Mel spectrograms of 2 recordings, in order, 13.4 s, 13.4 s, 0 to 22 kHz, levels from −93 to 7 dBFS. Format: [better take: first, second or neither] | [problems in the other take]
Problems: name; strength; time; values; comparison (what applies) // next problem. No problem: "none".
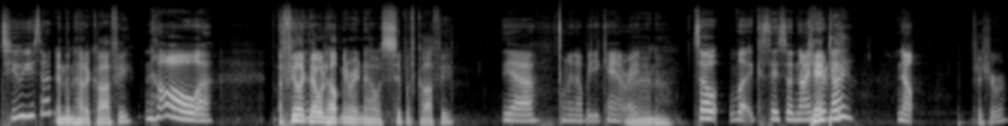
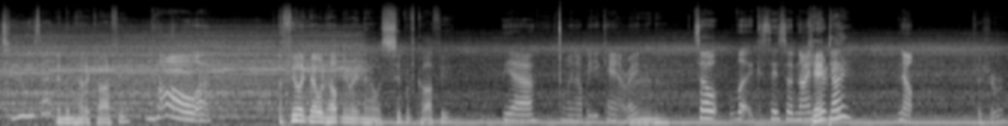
first | machinery noise; loud; throughout; 7 dB below the speech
